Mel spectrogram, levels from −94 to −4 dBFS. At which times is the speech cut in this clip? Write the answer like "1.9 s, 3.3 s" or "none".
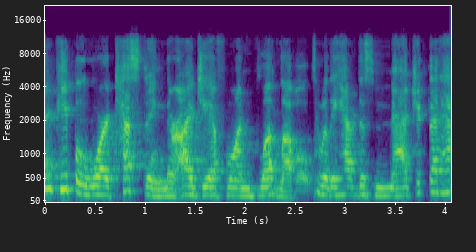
2.7 s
